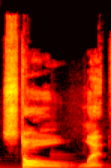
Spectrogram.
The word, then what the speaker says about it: Stolitz: all ships have names we call this one stole it so let's tell it okay i'm really trying here guys the o is silent mostly because there isn't one now i wanted to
